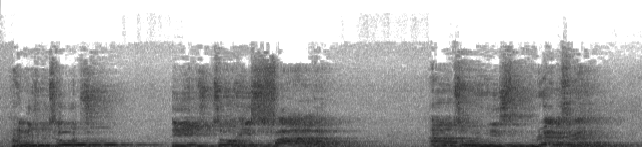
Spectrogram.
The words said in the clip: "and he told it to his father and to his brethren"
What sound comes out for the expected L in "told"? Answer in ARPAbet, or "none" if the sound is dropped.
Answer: none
